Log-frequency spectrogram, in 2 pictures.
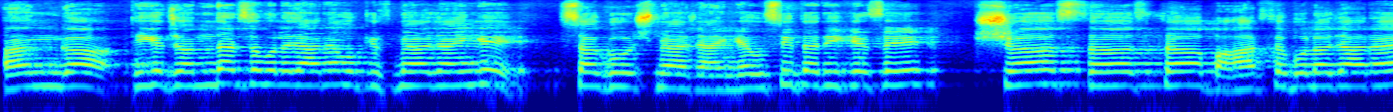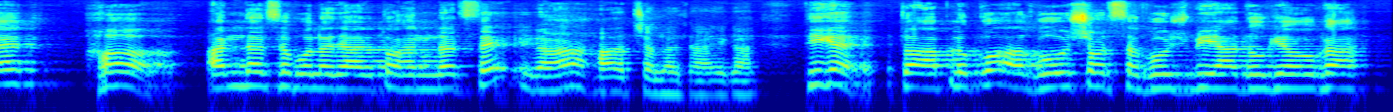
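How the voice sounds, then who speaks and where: A man's voice: high-pitched, steady tone, normal speed, few pauses, roomy sound. A male Hindi teacher giving an exam-prep lecture, drilling students by asking questions and answering them himself.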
